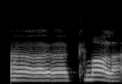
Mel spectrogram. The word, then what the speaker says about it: Kamala: Why the big push for Kamala at this late stage. And I'll pull on her. And by the way, it's Kamala, not Oh, sorry. Kamala. I thought it was camel Someone toe.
